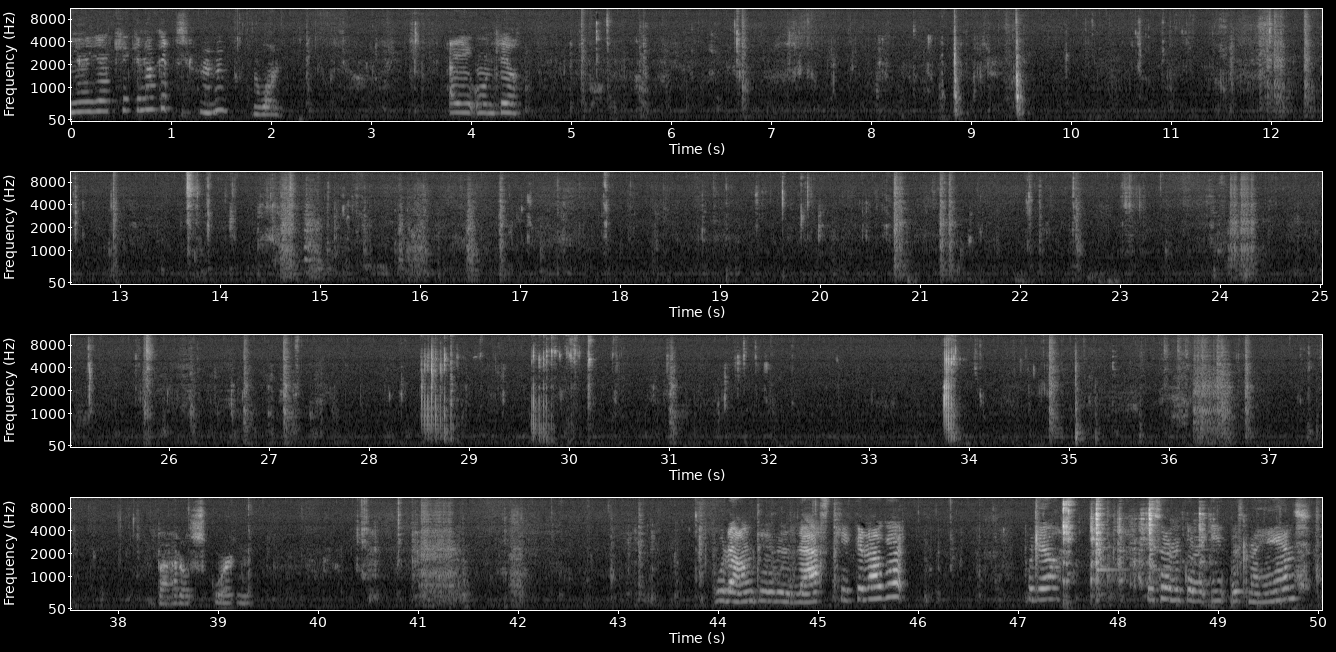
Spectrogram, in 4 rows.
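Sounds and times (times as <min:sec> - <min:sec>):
chewing and biting food: 0:04.8 - 0:15.8, 0:16.8 - 0:23.6, 0:39.8 - 0:40.9, 0:46.0 - 0:47.0
cutlery clicks and knocks: 0:47.5 - 0:48.4.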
